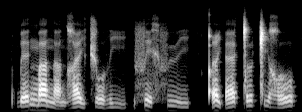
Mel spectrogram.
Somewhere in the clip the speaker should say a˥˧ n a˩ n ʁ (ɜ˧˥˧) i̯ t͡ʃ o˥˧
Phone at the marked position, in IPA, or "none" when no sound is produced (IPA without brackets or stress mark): æ˧˥˧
